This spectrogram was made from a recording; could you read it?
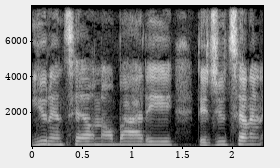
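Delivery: plain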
